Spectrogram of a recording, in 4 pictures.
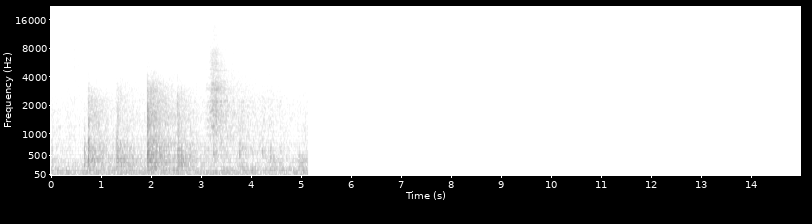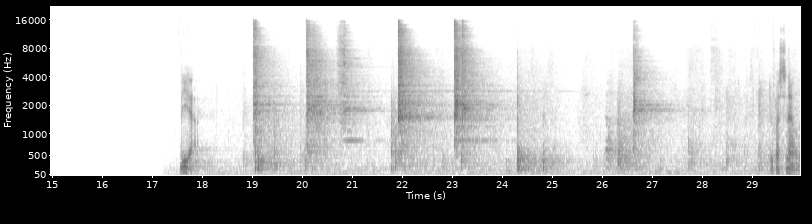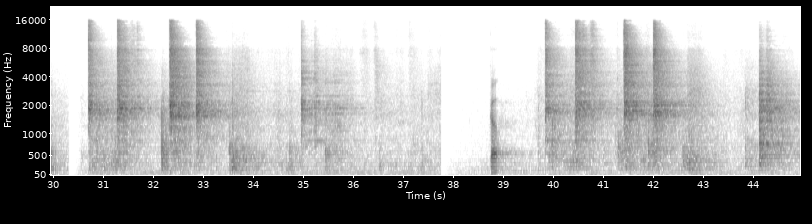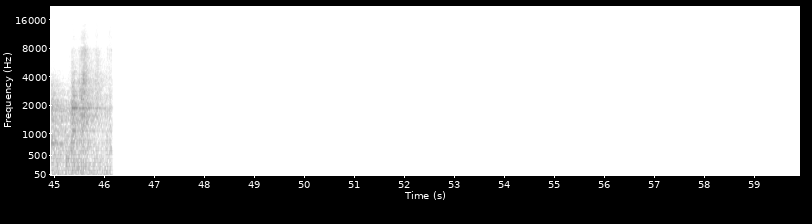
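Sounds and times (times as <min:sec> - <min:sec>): fencing blades clashing: 0:18.8 - 0:28.5, 0:30.6 - 0:37.8, 0:39.7 - 0:46.2.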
